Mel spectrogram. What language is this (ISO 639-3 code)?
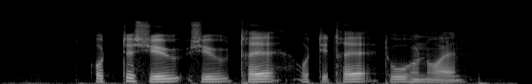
nor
